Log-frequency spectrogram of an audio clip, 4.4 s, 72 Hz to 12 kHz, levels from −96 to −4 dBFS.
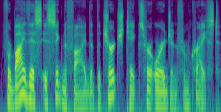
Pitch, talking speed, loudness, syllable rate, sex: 95 Hz, 175 wpm, -21 LUFS, 4.2 syllables/s, male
